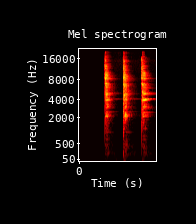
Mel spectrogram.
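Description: Three quick, bright metallic clinks in a regular rhythm against silence, as tools break while smelting in the Minecraft GregTech New Horizons modpack; crisp, close and fairly soft.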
